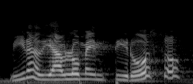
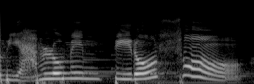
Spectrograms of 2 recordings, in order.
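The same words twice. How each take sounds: First: Said in the usual way. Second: "Diablo mentiroso" dragged out slowly, every syllable weighted; slow, drawn-out rebuke. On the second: Real, not acted. Rebuking the devil, slow and emphatic. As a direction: stretch "mentiroso" long and firm. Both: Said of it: "Dije yo".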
